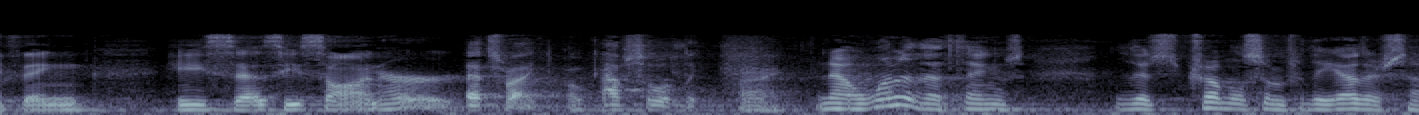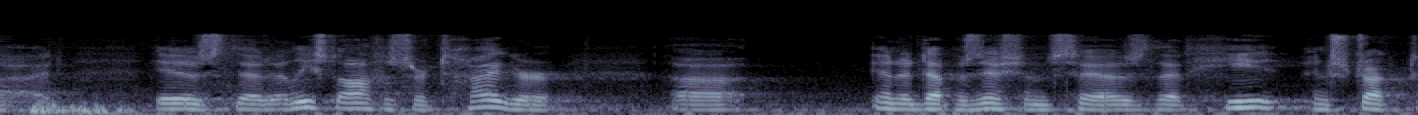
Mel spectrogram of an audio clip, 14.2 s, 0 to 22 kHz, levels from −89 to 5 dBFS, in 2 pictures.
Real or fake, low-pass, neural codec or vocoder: fake; 7.2 kHz; vocoder, 44.1 kHz, 80 mel bands, Vocos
